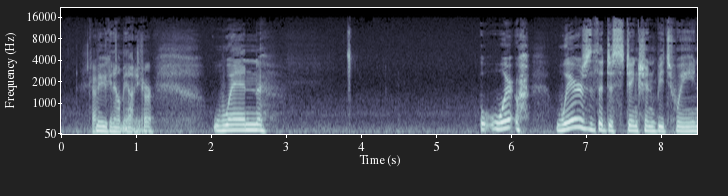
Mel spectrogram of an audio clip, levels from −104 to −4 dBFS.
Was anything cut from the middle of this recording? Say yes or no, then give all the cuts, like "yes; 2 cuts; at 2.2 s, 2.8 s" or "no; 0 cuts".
yes; 2 cuts; at 5.6 s, 7.1 s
